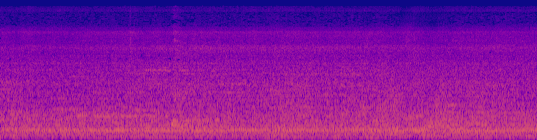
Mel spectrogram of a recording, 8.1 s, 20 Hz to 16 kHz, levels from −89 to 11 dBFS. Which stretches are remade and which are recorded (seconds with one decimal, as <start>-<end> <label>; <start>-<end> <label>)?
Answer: 0.0-6.0 recorded; 6.0-6.7 remade; 6.7-8.1 recorded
